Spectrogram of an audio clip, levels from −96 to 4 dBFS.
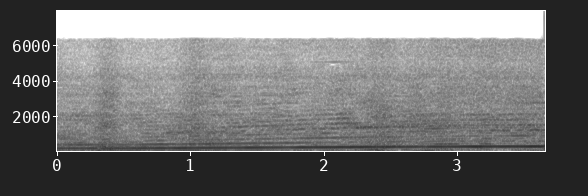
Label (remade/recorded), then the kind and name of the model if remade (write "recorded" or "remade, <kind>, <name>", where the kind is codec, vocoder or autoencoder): remade, codec, DAC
